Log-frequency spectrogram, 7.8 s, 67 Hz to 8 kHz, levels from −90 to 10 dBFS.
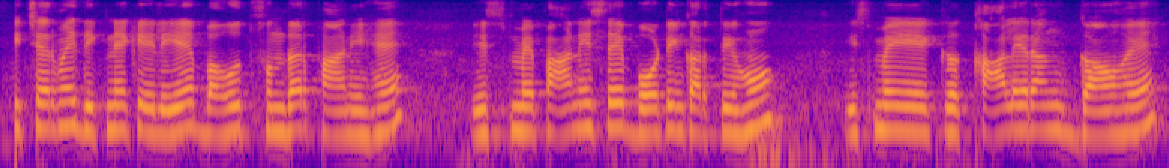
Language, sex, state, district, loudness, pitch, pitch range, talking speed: Hindi, male, Maharashtra, Sindhudurg, -18 LUFS, 195 Hz, 185-205 Hz, 155 wpm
